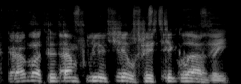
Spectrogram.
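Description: A man voicing a grumpy, sarcastic male robot with a creaky, grating, squeaky voice, drawing out his mocking lines. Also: expressive. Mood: sneering. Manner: mocking, drawn-out, condescending. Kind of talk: audiobook narration with character voices.

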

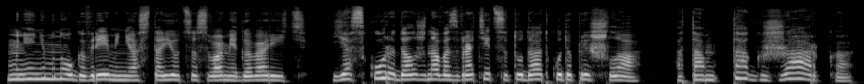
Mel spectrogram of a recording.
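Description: A plaintive, mocking ghost of a young lady in an audiobook, read out by a woman. She speaks softly and sadly, at an ordinary pitch. The recording is dry and close. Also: moderate pace, dry recording, natural voice.

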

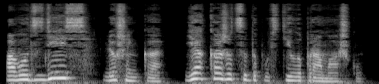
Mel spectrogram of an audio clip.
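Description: A woman's voice: moderate pace, breathy edge. Lady reader doing a coy teasing young gal, sly and stubborn, voice bounces around a lot. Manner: teasing, coy, high and lively.

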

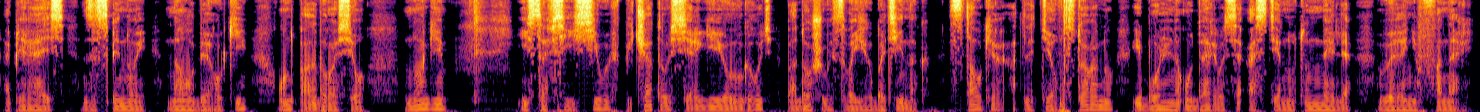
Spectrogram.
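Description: A man narrating an audiobook in a steady, measured reading. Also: sits low. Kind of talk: scripted narration.

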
